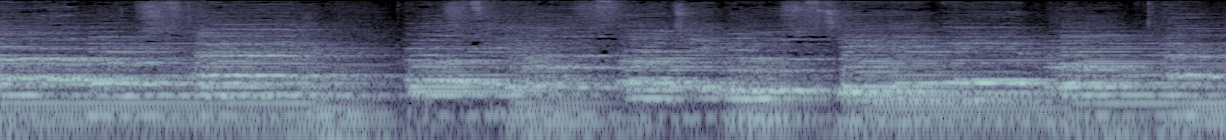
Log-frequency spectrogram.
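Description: Small mixed choir of men's and women's voices singing together in a church, with a brief breath between phrases about two seconds in.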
